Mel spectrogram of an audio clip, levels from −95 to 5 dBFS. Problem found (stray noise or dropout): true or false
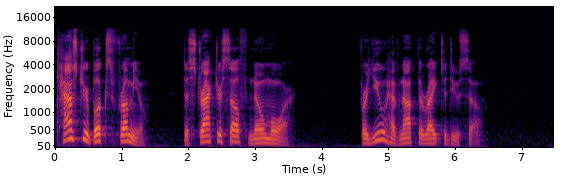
false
